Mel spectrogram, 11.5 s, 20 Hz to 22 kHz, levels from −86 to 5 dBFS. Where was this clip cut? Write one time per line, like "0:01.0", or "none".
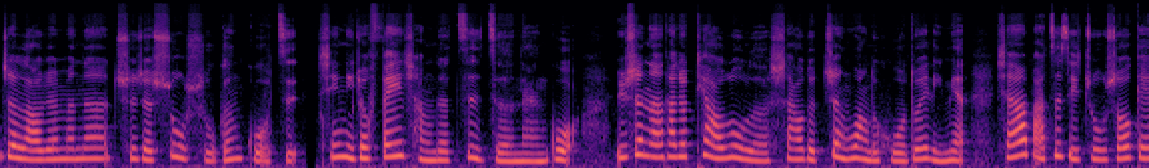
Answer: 0:03.0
